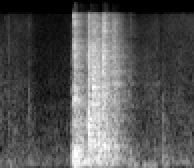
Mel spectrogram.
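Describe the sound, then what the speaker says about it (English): A spoon scooping sour cream into a measuring cup, one short clatter of utensil against the cup, close and brief, with no talk. "I'm going to go ahead and scoop this out into my measuring cup"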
